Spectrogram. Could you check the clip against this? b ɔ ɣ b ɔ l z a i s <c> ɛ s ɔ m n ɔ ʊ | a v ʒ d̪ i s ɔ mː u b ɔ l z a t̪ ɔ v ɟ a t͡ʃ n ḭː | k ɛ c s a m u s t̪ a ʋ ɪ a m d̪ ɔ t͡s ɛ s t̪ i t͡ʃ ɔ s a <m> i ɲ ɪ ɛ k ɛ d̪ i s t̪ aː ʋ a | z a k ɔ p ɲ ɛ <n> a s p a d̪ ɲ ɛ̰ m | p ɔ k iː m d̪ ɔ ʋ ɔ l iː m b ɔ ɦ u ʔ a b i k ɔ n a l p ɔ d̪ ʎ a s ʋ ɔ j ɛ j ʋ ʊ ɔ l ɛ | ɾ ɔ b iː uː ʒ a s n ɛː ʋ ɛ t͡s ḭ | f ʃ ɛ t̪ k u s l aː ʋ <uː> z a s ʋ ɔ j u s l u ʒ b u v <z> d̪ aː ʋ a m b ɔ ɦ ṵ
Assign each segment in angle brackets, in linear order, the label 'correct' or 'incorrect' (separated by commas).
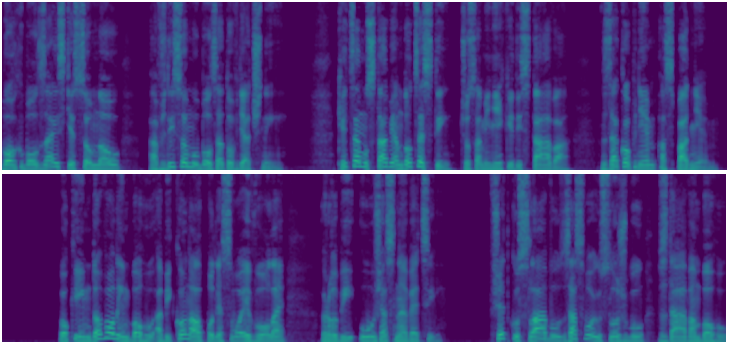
correct, correct, incorrect, incorrect, correct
